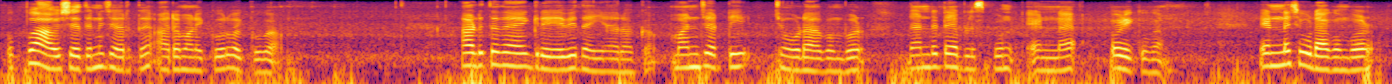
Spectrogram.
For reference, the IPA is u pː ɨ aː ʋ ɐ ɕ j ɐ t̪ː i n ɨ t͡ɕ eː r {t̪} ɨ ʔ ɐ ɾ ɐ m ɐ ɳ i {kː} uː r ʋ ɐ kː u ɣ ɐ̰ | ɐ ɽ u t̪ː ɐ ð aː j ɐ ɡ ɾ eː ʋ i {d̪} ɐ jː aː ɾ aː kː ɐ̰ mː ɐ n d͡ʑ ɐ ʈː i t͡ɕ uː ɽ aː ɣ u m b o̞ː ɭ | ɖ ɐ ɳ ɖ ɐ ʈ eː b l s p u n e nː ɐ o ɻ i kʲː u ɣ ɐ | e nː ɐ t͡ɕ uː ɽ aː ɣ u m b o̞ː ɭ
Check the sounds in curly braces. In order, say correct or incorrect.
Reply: correct, correct, incorrect

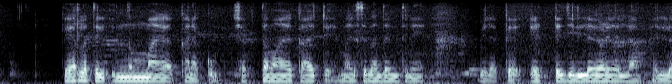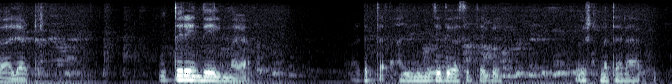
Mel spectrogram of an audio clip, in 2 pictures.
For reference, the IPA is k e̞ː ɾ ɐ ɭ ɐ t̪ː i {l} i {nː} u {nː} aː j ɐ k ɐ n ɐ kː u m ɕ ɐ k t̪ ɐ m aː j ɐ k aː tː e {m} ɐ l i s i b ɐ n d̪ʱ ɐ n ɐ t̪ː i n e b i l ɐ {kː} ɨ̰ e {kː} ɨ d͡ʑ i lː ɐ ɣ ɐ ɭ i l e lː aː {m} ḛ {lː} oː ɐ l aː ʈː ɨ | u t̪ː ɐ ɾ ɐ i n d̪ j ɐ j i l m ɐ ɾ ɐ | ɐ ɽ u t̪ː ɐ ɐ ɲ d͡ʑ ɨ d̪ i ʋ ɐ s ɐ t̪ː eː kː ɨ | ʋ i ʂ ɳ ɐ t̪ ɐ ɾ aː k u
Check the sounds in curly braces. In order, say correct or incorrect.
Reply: correct, correct, incorrect, correct, correct, incorrect, correct, correct

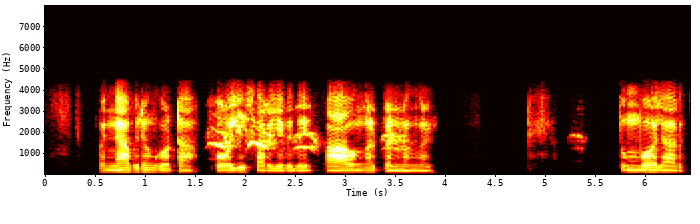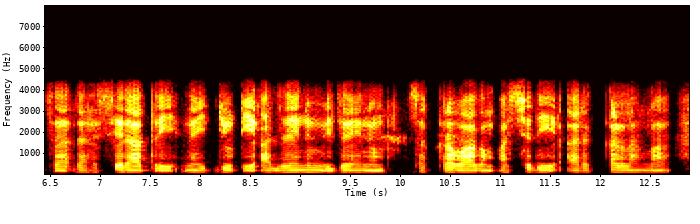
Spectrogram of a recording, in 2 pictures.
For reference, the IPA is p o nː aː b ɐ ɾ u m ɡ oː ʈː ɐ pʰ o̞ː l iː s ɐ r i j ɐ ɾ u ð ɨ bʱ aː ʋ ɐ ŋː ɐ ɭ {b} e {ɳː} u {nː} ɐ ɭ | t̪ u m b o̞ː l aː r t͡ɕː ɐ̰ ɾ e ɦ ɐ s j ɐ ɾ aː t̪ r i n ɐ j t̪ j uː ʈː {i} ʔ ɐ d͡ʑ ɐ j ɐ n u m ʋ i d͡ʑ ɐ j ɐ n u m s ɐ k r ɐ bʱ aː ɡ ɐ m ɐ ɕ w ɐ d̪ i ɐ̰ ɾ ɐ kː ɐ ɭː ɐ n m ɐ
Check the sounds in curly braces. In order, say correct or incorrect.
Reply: incorrect, correct, incorrect, correct

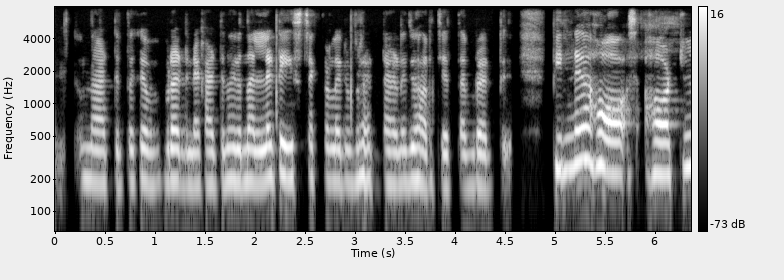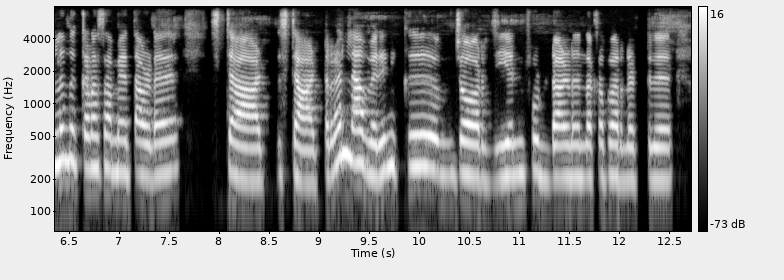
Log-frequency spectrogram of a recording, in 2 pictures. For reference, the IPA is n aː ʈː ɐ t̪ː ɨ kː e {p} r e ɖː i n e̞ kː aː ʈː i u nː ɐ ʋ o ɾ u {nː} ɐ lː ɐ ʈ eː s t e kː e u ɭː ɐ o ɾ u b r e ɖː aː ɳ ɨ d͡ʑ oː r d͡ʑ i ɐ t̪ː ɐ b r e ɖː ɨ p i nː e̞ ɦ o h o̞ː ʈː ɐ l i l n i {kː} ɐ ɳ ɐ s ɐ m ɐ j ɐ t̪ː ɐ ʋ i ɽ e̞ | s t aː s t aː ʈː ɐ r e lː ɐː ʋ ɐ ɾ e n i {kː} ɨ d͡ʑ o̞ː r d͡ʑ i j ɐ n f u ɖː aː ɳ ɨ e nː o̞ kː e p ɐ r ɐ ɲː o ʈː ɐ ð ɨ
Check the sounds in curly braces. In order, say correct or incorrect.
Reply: incorrect, incorrect, correct, correct

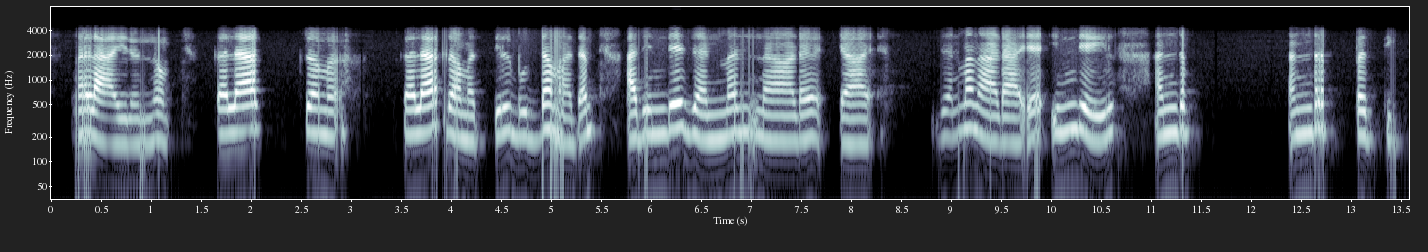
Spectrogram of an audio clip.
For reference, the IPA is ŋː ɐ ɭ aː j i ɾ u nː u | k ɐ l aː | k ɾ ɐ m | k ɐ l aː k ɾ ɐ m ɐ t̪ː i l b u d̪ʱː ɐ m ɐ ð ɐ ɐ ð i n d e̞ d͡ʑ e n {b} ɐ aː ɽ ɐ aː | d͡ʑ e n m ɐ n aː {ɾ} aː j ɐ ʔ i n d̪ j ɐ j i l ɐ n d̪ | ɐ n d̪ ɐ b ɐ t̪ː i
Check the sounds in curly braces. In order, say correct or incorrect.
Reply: incorrect, incorrect

